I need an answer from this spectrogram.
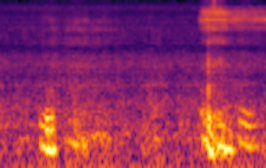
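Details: Shiba Inu named Kobe snoring at midnight, loud enough to wake its owner; two low, rumbling snorting breaths about two seconds apart, each with a rough rattle, over a steady indoor hum.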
